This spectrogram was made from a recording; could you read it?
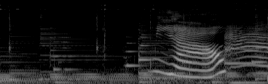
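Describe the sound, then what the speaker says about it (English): A cartoon cat gives a drawn-out, rising and falling meow, loud and close, following a bit of background children's show sound. "Gilbert's a kitty cat, not a person"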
